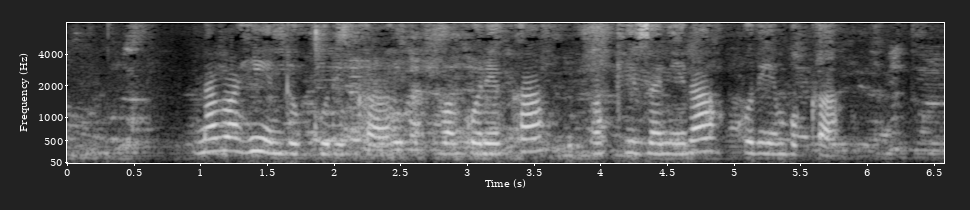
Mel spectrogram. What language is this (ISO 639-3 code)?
kin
